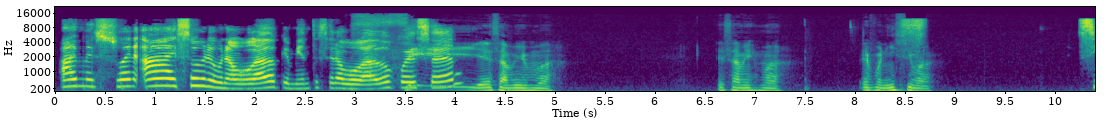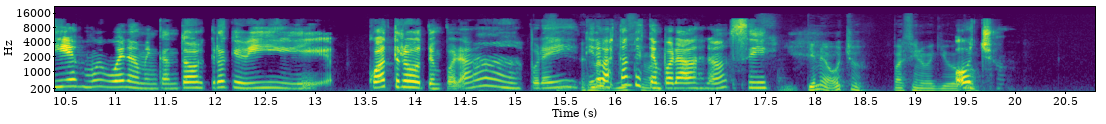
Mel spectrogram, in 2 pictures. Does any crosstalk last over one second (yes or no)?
yes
